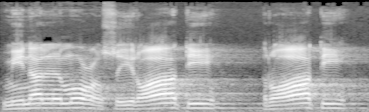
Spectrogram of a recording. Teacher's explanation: تا زیر تی، من المعصراتی. یہاں پر را کو ایک الف کھینچ کر کے پڑھیے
